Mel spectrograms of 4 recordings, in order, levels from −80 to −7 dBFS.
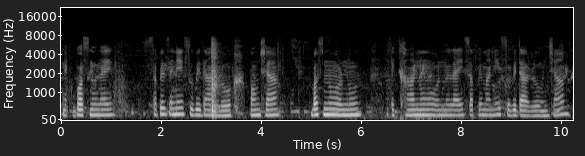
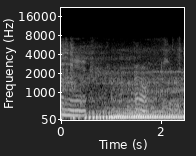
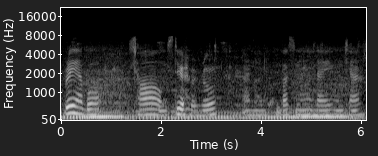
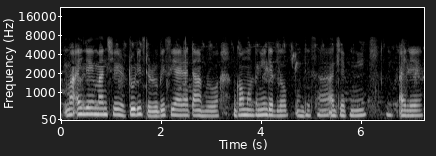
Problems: constant background noise, background conversations at intervals, low volume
